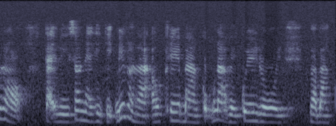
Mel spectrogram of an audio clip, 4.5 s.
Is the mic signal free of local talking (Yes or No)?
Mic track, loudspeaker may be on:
Yes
